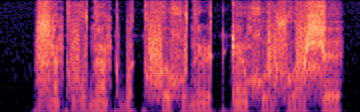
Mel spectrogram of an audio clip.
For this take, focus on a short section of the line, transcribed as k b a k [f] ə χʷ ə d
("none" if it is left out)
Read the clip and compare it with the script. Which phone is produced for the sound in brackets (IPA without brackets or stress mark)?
f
